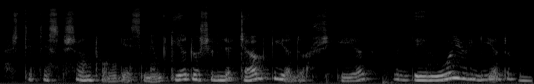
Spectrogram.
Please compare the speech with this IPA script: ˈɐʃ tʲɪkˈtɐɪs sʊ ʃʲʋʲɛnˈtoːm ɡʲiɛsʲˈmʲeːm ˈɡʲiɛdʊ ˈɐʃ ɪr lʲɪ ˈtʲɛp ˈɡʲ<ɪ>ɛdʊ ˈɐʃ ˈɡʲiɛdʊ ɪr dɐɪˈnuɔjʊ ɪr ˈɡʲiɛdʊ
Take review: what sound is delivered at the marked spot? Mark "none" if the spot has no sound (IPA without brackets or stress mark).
i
